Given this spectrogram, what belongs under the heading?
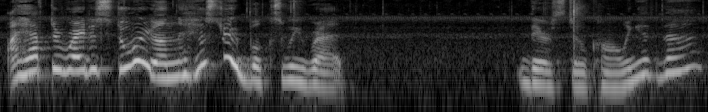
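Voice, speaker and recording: A woman voicing an eager, excitable little boy in a children's storybook reading. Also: high-pitched, normal speed, voice pushed up. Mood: earnest, puzzled. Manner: eager, exclaiming.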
